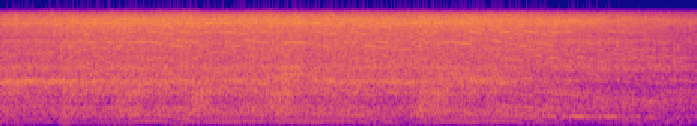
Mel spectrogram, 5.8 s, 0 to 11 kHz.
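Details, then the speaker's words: 2004 Kia Sorento with codes P0420, P0430, P0300, P0301, P0303, P0305, being revved after a part was replaced: lumpy, uneven pulse under rising and falling revs, still stumbling with vibration, no fuel smell; misfire, cause unconfirmed. "we want to check timing and again the car is still stumbling but I don't smell no gas I'm give it a REV"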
